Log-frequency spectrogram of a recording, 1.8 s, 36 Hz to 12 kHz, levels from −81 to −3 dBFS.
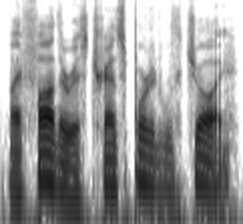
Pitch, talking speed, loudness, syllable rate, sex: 95 Hz, 195 wpm, -18 LUFS, 6.0 syllables/s, male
